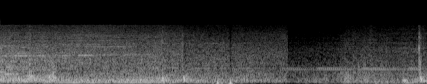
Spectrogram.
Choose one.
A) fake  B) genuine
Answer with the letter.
B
